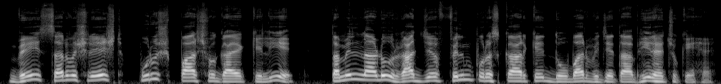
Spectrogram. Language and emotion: Hindi, neutral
